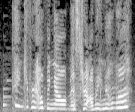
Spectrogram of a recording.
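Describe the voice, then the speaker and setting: A woman's voice: extremely high pitch, animated, fast talker, pushed and bright, full character voice. A woman voicing a bubbly, chatty young fireworks maker in a video game, friendly and exclamatory, with music behind her. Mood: delighted, grateful. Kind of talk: scripted video game dialogue. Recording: music under the voice.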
